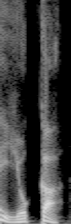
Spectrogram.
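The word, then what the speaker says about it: よっか: महीने की चौथी तारीख को कहते हैं योका जहां ओ का साउंड बहुत छोटा होता है।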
